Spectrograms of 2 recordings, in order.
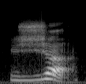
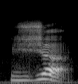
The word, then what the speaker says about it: je: So let's go through and I want you guys to pronounce after me on the singular side. All right, to say I, it's je, je.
